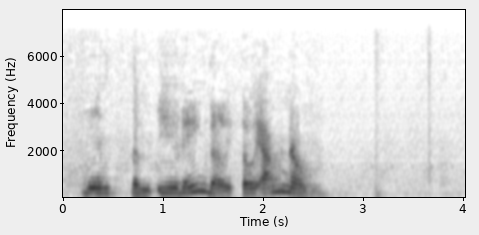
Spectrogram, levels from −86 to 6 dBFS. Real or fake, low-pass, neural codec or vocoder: fake; 7.2 kHz; codec, 16 kHz, 1.1 kbps, Voila-Tokenizer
